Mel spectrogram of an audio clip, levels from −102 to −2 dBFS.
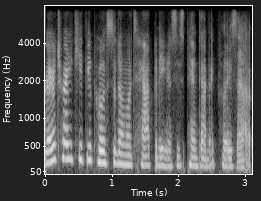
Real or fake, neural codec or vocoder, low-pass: fake; codec, 16 kHz, 2 kbps, FreqCodec, smaller model; 7.2 kHz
